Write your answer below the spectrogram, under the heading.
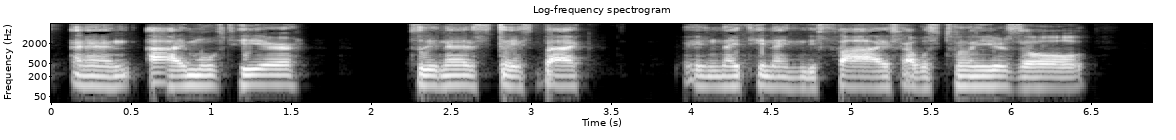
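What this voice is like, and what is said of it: Dominican Spanish accent in English. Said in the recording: “I actually grew up in the Dominican Republic, hence my accent.”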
